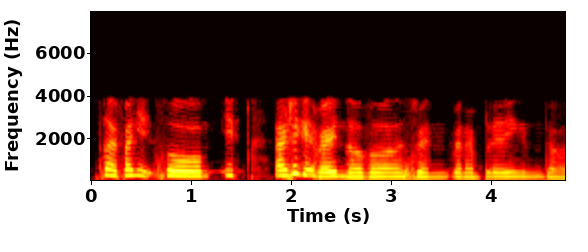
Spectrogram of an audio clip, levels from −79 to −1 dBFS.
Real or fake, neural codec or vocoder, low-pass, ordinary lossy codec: fake; codec, 16 kHz, 6 kbps, DAC; 7.2 kHz; AAC, 16 kbps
